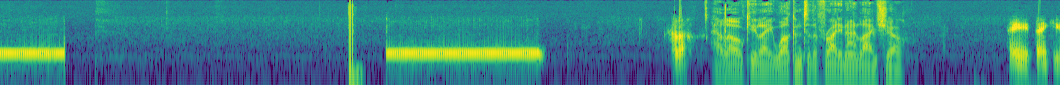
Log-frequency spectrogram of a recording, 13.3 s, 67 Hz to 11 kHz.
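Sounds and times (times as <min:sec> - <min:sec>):
phone line ringing tone on a live show call: 0:00.0 - 0:00.8, 0:04.8 - 0:06.8
speech: 0:08.4 - 0:11.4, 0:12.6 - 0:13.2.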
